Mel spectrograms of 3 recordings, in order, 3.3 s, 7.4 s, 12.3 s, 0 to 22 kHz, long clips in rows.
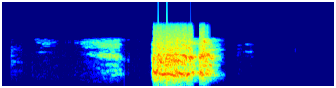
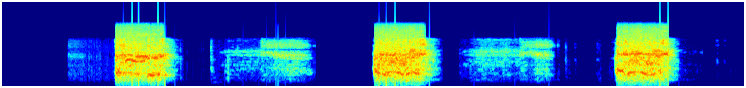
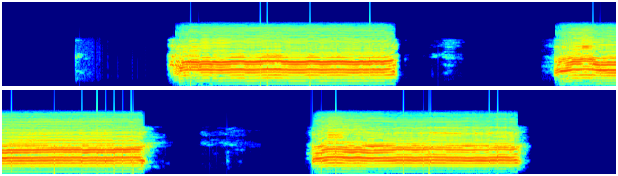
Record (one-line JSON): {"cough_length": "3.3 s", "cough_amplitude": 29954, "cough_signal_mean_std_ratio": 0.4, "three_cough_length": "7.4 s", "three_cough_amplitude": 32262, "three_cough_signal_mean_std_ratio": 0.47, "exhalation_length": "12.3 s", "exhalation_amplitude": 30166, "exhalation_signal_mean_std_ratio": 0.79, "survey_phase": "beta (2021-08-13 to 2022-03-07)", "age": "45-64", "gender": "Male", "wearing_mask": "Yes", "symptom_none": true, "smoker_status": "Never smoked", "respiratory_condition_asthma": false, "respiratory_condition_other": false, "recruitment_source": "REACT", "submission_delay": "2 days", "covid_test_result": "Negative", "covid_test_method": "RT-qPCR", "influenza_a_test_result": "Negative", "influenza_b_test_result": "Negative"}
